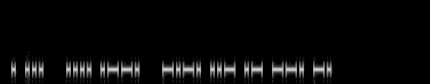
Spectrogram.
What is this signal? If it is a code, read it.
Morse code, heard as a keyed tone, about 34 wpm, 700 Hz. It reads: ES HP CUAGN
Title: Practice QSO - Exchange 4 - Ending - 35wpm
